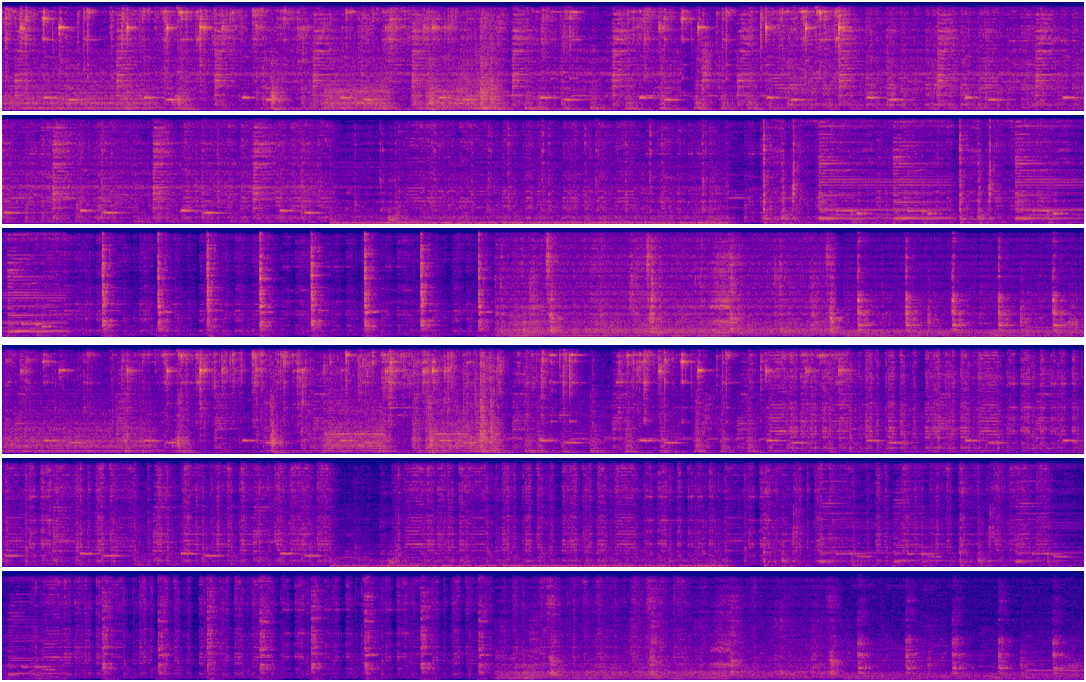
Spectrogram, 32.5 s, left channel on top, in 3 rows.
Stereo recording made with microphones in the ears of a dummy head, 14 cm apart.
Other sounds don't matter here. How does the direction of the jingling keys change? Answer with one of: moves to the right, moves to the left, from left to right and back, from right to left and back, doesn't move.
from left to right and back.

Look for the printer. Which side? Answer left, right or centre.
right.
